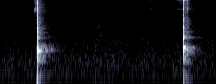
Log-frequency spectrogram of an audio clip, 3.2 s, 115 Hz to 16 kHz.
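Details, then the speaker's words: Mitsubishi Colt Ralliart 4G15 turbo head rebuild, valve just lapped, mic beside it: two sharp, clean ringing taps about two seconds apart, no buzz or rattle; valve seats and seals well. "donc maintenant je viens faire un petit test au bruit normalement ça doit faire ça doit faire un petit bruit comme ça"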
